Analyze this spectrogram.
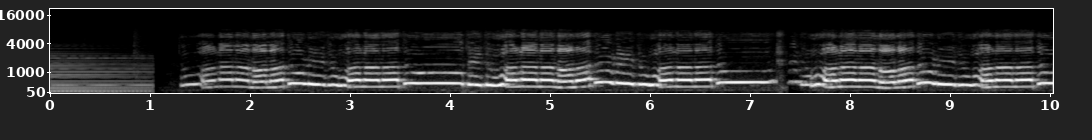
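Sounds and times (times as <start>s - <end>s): held chord music: 0.0s - 1.0s.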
